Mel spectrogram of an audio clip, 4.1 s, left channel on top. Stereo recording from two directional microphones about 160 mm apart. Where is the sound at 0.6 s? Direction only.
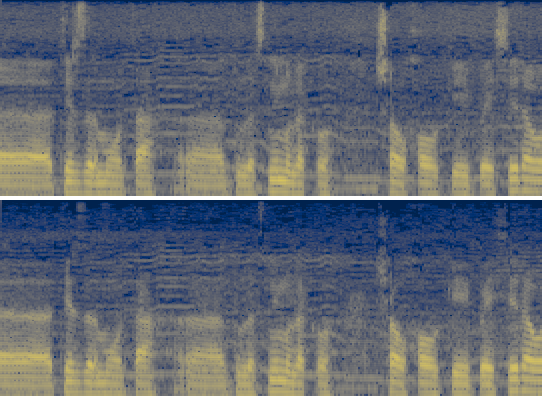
Centre (ahead or behind).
